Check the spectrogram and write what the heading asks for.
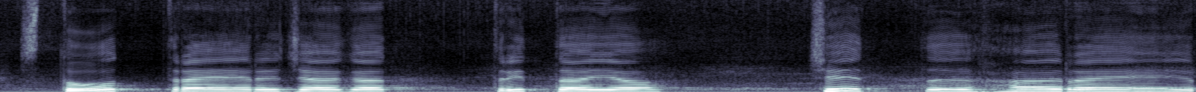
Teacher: जगत यानी त आधा ही आया हमारे मुख से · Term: हलंत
